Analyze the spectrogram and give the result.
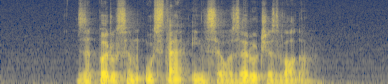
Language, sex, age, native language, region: Slovenian, male, 18-29, Slovenian, Gorenjska region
